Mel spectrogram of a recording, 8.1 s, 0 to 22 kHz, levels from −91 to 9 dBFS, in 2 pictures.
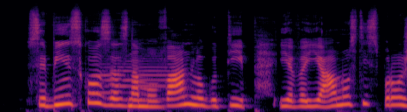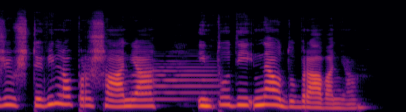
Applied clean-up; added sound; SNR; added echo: classical method log-MMSE.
